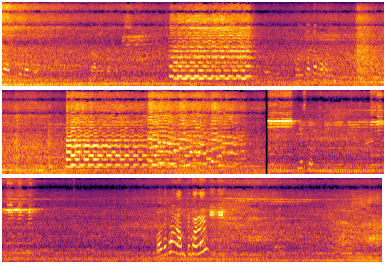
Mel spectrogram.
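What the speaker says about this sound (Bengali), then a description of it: "পরপর বাস" Buses pass on a roadside near a tea stall, with several short bursts of horn toots spaced through the clip and engine rumble beneath, while people talk nearby.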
